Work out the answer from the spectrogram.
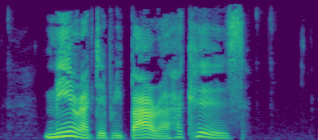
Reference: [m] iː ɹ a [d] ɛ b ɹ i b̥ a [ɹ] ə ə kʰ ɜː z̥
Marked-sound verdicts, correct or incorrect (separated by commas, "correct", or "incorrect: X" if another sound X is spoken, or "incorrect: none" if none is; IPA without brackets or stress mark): correct, correct, correct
